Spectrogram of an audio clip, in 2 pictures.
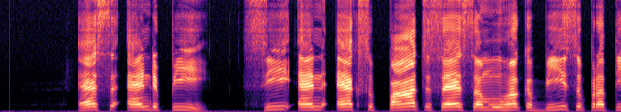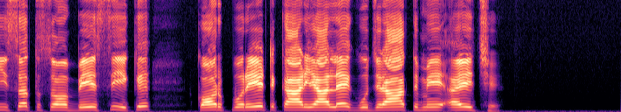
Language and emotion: Maithili, neutral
